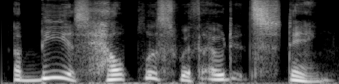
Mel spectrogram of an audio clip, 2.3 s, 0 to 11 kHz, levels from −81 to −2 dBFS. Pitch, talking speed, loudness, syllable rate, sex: 175 Hz, 185 wpm, -18 LUFS, 4.4 syllables/s, male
